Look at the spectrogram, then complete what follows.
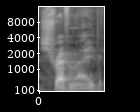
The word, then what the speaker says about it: Schravemade: How do I pronounce that? Schravemade. Schravemade?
